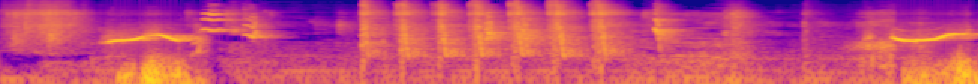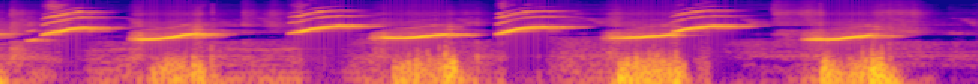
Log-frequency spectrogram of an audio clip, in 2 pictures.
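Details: Talking parrot opening with a rising whistle and a rapid rattling burst, then repeating a bright swooping whistled phrase about every one and a half seconds, each ending in a sharp upward flick.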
